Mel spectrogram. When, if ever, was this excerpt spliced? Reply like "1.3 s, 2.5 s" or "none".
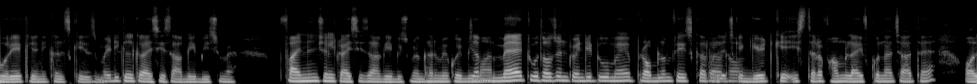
1.0 s, 4.8 s, 7.3 s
